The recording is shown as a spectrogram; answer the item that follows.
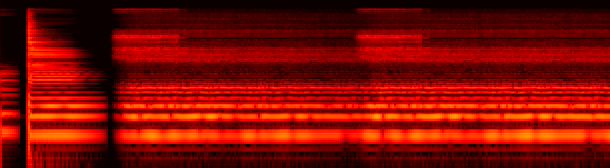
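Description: Orkid Singularity software synthesizer playing test notes. A short plucked, guitar-like note dies away within a second. Then a single long held note with a breathy, voice-like tone carries on steadily.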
